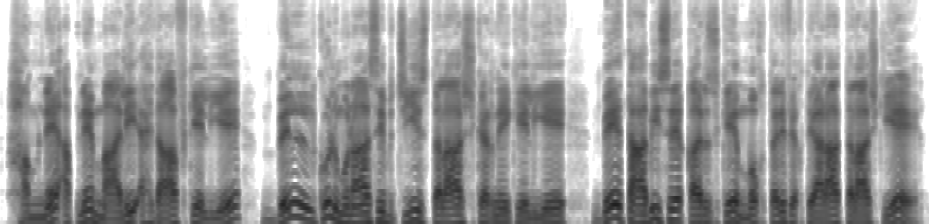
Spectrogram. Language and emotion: Urdu, happy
